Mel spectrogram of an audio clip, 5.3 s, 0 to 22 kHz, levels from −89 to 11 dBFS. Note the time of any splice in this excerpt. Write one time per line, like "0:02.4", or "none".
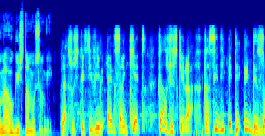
0:01.2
